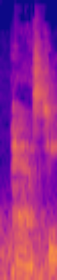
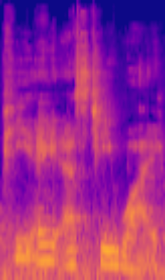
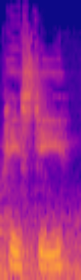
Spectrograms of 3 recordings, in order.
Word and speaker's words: pasty: the Attic is a pasty shop. And the word, it's spelled P-A-S-T-Y, which looks like pasty. Don't let your mind go there.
